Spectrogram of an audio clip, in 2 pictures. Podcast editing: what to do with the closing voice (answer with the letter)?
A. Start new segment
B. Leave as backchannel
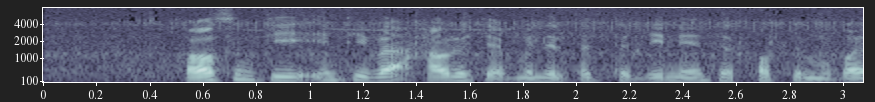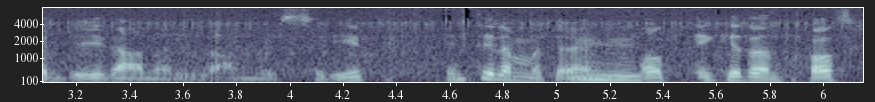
B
